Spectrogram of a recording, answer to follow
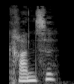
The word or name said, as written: kranse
